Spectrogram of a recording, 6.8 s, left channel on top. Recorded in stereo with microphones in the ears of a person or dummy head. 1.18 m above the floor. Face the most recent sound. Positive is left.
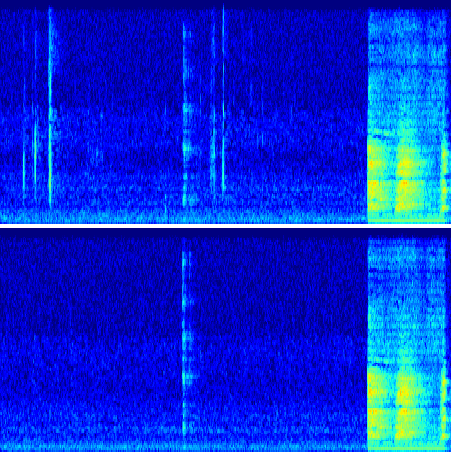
turn(degrees=-15)  # may be behind; listen again after turning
